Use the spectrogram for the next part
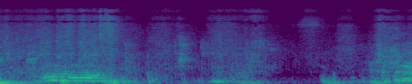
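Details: Sparring Cane Corso puppies in the morning give a rough, tonal growl that rises and falls over half a second, then brief low grunts and a renewed growl at the end.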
